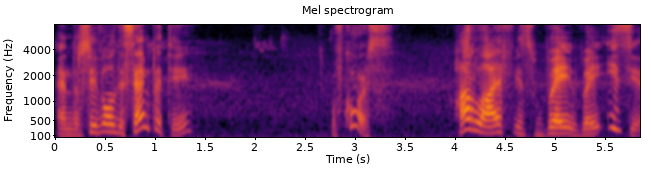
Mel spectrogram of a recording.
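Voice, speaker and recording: In a Ukrainian accent, a man with a high pitch makes very wide pitch swings and takes long, frequent pauses. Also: fairly slow pace, big swings in loudness. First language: Ukrainian or Russian. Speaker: social worker and vlogger. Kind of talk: monologue vlog. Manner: halting.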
